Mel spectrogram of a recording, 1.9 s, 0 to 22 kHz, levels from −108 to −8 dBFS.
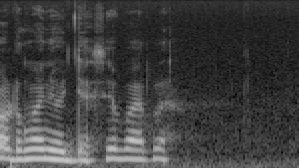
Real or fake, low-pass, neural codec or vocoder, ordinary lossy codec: real; none; none; none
